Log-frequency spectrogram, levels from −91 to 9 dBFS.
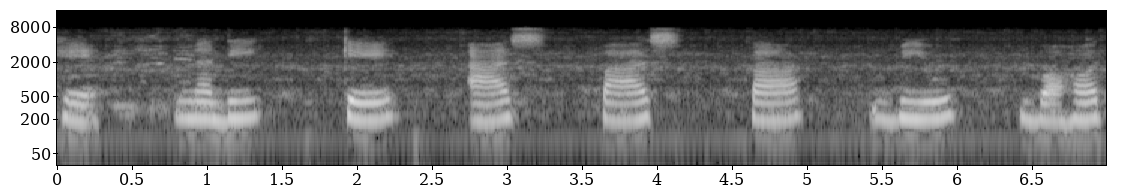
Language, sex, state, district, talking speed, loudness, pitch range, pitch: Hindi, female, Madhya Pradesh, Dhar, 70 wpm, -18 LUFS, 195-215 Hz, 205 Hz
